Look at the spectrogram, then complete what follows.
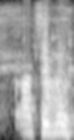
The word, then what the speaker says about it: Crosson: Is that the right pronunciation? Oh, pretty close, Crosson. But yeah, that's good. Crosson.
